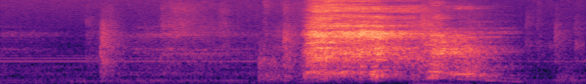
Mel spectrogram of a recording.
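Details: An adult with ongoing allergy symptoms and nasal congestion or drainage gives a single harsh, throaty cough that trails off, close to throat clearing.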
